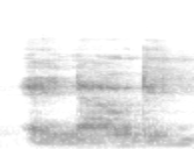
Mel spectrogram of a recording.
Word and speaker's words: Einaudi: How do you go about pronouncing it? Ludovico Einaudi. Ludovico Einaudi.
